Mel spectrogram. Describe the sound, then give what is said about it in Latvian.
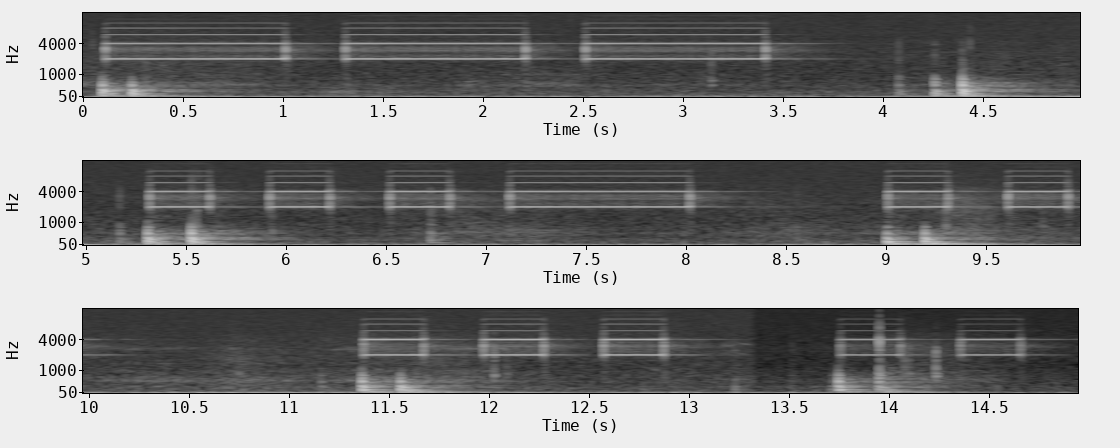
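Morse code beeps: a loud, high-pitched electronic tone keyed on and off in long and short bursts, grouped in an uneven rhythm, with soft thuds and rumble underneath and no talking. “Tad te var arī cilvēki atbraukt un paklausīties un morzes kodu iemācīties.”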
